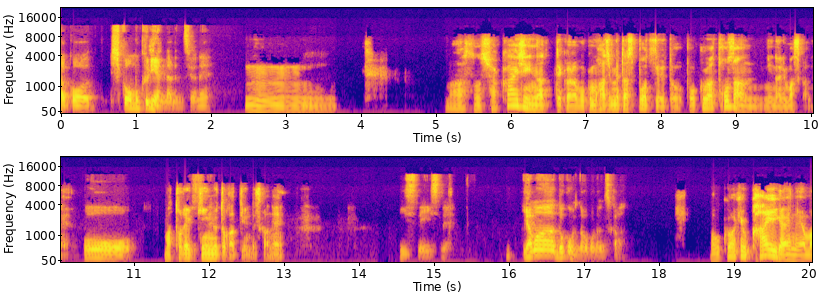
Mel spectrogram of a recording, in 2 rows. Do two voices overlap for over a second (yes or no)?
no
